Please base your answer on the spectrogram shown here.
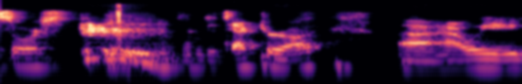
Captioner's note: clears throat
